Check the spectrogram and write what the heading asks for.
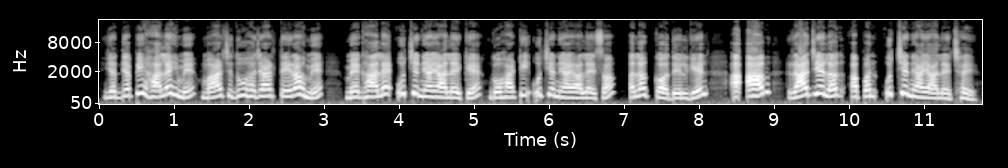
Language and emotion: Maithili, neutral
